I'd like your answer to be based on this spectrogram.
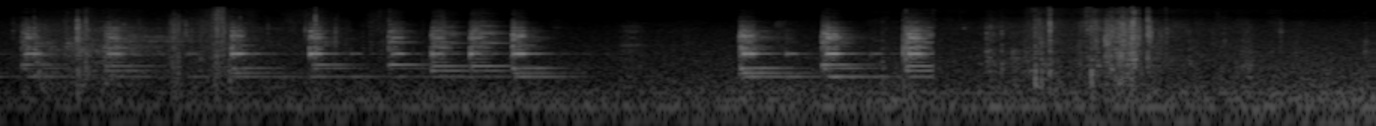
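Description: A mobile phone ringtone plays a bright, repeating electronic melody in short rhythmic bursts of chiming notes, pausing briefly before the pattern starts again, clear and fairly close in a quiet room.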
